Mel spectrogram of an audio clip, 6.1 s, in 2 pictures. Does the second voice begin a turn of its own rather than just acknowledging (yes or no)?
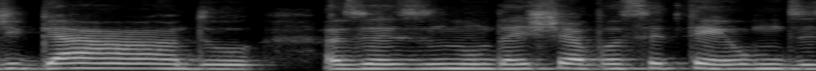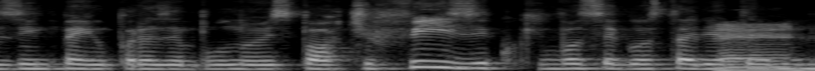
no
